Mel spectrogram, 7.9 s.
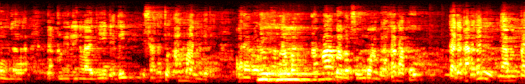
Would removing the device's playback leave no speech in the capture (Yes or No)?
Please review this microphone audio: No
